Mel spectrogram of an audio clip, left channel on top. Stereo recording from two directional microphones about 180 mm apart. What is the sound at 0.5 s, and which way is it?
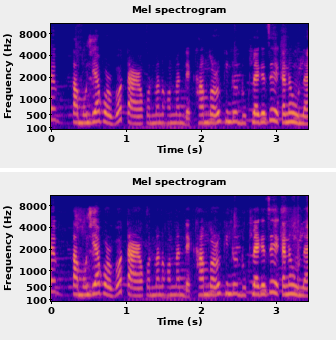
Speech, 5° left (ahead or behind).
